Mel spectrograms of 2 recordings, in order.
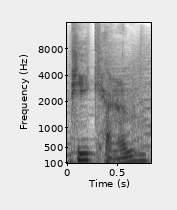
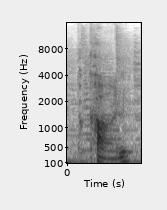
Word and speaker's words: Pecan: Codename Pecan, or Pecan, however you want to pronounce it.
